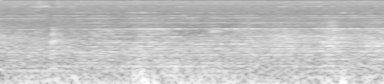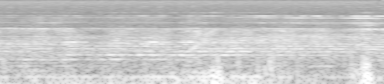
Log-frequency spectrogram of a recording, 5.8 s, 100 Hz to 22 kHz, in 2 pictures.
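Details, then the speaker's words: Avios (Hobby King) C-130 RC model converted to EC-130V, first flight on 4S 4000 battery: low droning propeller hum with a rough, wavering throb in flight; one prop slightly out of balance. "That sound. Yeah, the props are... One prop is actually a little bit out of balance. That's what's making that sound."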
